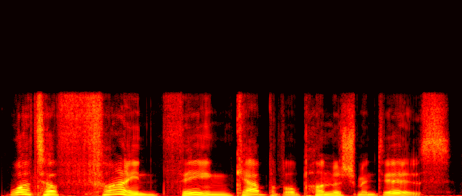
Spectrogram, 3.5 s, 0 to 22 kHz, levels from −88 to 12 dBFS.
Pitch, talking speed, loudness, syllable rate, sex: 160 Hz, 120 wpm, -18 LUFS, 3.3 syllables/s, male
